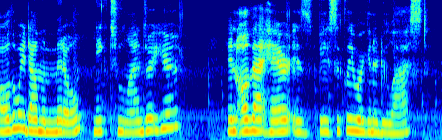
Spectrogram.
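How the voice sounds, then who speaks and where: A woman's fairly high voice with fairly even intonation over faint background music. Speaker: hair tutorial vlogger. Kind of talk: tutorial. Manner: casual, chatty. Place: home room. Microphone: phone near.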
